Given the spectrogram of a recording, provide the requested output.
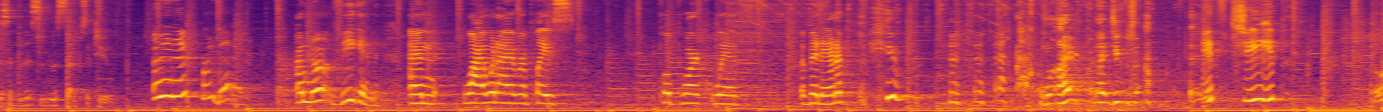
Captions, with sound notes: if this is the substitute. - I mean it is pretty good. I'm not vegan and why would I replace pulled pork with a banana peel? (laughing) Why would I do that? - It's cheap!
